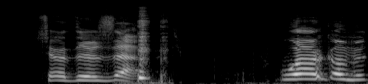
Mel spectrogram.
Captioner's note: chuckles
